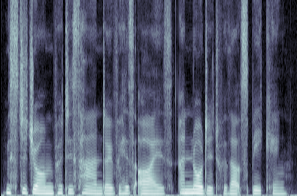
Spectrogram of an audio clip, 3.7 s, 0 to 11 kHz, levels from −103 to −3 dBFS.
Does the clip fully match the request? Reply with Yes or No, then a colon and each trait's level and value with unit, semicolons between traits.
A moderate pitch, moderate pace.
Yes: medium, 180 Hz; average, 195 wpm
